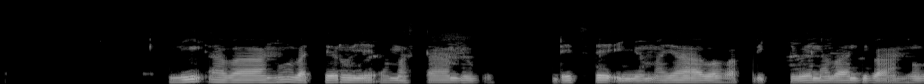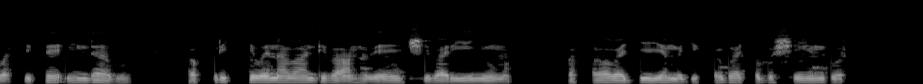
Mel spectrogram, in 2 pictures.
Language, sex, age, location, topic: Kinyarwanda, male, 18-24, Nyagatare, government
